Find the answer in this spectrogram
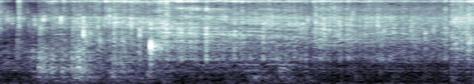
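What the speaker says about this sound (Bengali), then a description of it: "পটলটাকেও এবার একটু ভালো করে ভেজে নিচ্ছি" Pointed gourd (potol) slices frying in hot oil with whole cumin seeds, a steady close crackling sizzle with faint stirring scrapes throughout, no voices.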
